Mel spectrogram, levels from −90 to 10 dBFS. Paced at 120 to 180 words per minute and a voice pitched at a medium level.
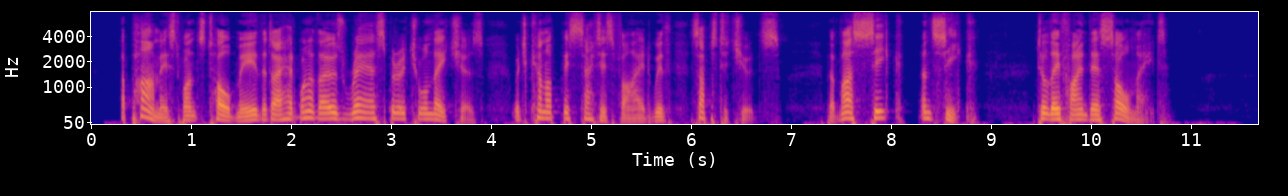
Yes: average, 160 wpm; medium, 145 Hz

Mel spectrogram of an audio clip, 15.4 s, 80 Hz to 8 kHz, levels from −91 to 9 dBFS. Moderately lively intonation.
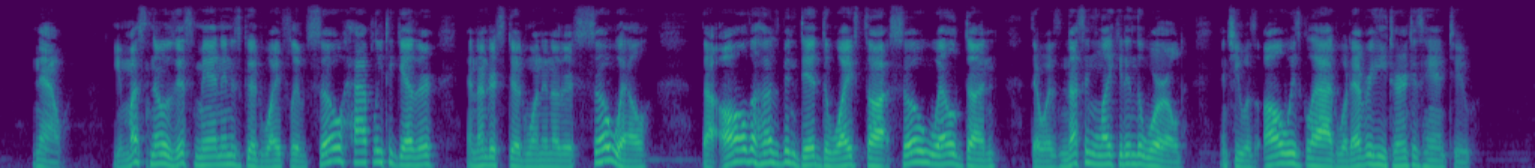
No: wide, 6.2 semitones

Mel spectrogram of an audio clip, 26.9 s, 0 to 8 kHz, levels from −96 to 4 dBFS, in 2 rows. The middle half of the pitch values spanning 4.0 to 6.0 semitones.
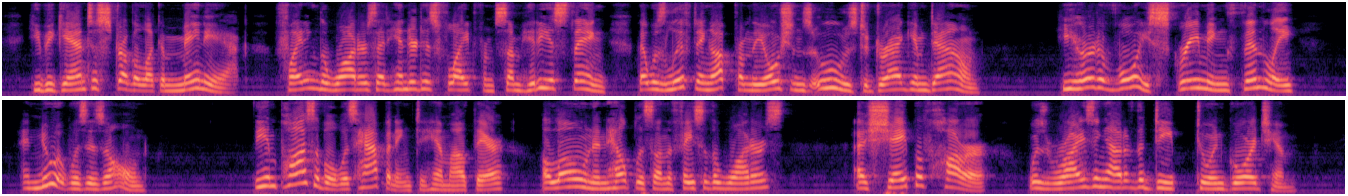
Yes: average, 4.3 semitones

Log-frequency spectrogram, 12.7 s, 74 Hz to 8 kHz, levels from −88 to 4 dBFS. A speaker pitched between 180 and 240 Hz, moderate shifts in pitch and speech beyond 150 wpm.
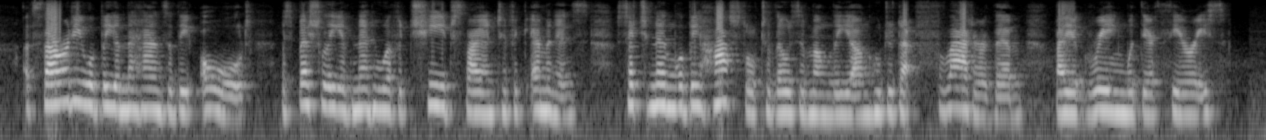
Yes: high, 190 Hz; average, 3.5 semitones; average, 175 wpm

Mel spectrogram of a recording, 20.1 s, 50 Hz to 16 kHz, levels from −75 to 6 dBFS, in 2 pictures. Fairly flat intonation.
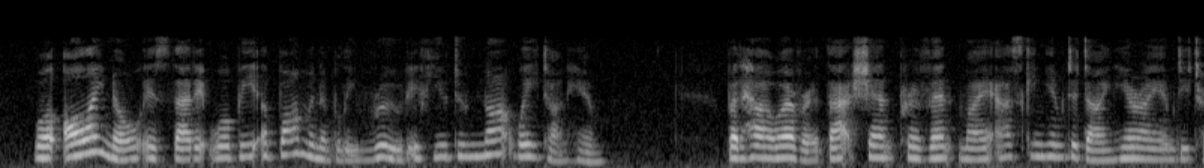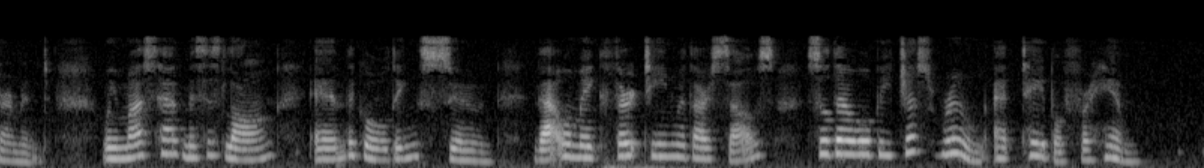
No: average, 3.7 semitones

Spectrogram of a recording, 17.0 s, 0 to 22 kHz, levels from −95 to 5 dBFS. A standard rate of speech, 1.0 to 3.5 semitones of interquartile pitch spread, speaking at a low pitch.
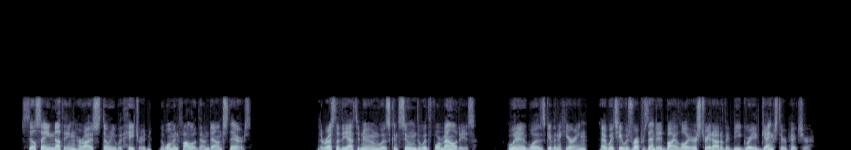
Yes: average, 150 wpm; average, 3.1 semitones; low, 115 Hz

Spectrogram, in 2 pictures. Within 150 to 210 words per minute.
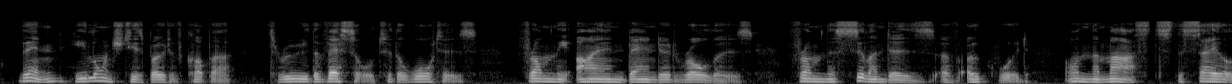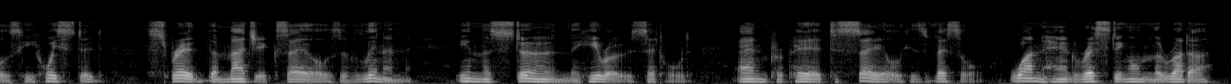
No: slow, 135 wpm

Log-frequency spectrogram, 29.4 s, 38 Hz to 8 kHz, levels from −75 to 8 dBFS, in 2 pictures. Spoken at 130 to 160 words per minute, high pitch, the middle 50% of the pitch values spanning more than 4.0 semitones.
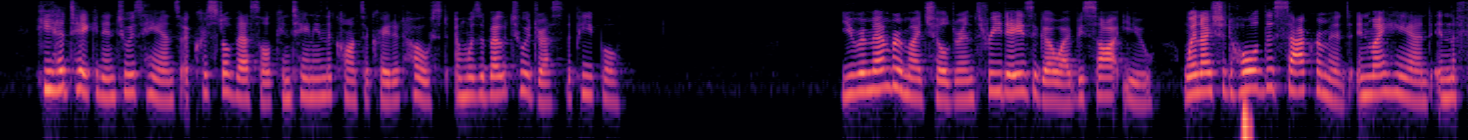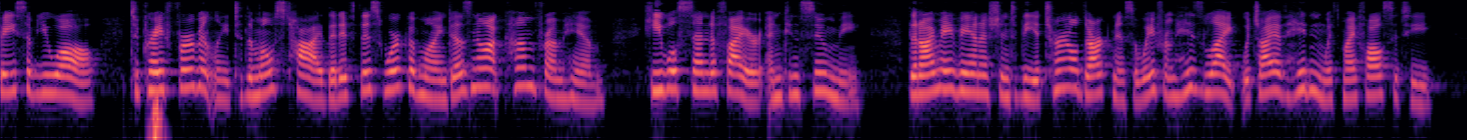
No: average, 185 wpm; high, 220 Hz; average, 4.9 semitones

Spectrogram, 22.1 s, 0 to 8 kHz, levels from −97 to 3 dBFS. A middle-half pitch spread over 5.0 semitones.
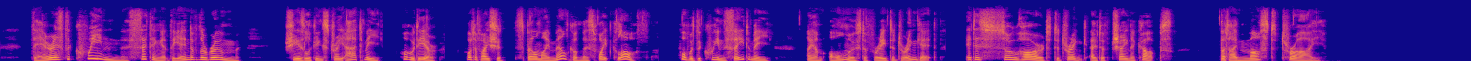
Yes: wide, 5.5 semitones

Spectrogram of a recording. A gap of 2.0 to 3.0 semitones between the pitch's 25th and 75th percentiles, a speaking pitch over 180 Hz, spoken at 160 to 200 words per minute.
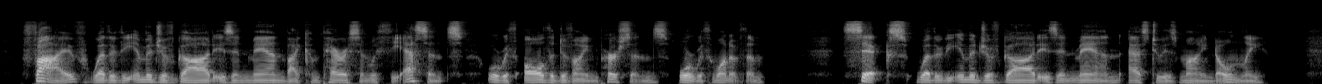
No: narrow, 2.4 semitones; very low, 90 Hz; average, 175 wpm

